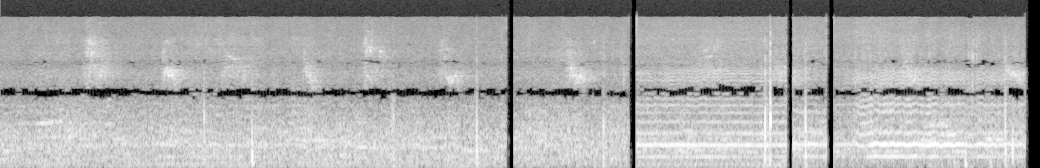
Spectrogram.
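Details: Buzzing honey bee (makhori) in Pakistan, its droning, tonal hum wavering in pitch and loudness as it flies close. Short ticks and several abrupt silent gaps break up the sound.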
